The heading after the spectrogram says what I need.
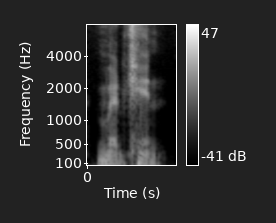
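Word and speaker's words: Mädchen: इसमें ए उमलाउट है मतलब लड़की। यहां ए उमलाउट की वजह से आ की जगह ए की ध्वनि दे रहा है। तो यह होगा मैटिन मैडखेन वो च की ध्वनि थोड़ी अलग है पर ए का काम एकदम साफ है।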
